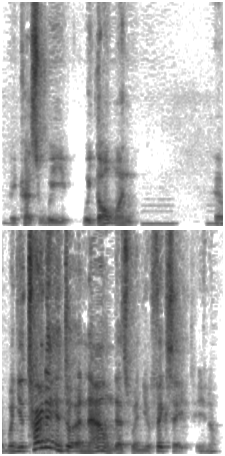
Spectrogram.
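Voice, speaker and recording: Animated man teaching a book study. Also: mid-range voice, a little slow, long pauses. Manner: animated, repeats words, many "uh" and "you know". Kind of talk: lively explanatory teaching.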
